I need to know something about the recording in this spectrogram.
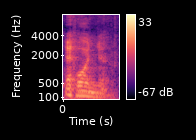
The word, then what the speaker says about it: poignant: G is silent. I think. The G, yeah. Poignant.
